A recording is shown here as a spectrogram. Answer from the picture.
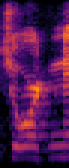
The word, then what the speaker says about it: Jordan: As for who I am, friends out there listening, it's M-I-C-H-A-E-L-E. And then Jordan is spelled as you would expect, J-O-R-D-A-N.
